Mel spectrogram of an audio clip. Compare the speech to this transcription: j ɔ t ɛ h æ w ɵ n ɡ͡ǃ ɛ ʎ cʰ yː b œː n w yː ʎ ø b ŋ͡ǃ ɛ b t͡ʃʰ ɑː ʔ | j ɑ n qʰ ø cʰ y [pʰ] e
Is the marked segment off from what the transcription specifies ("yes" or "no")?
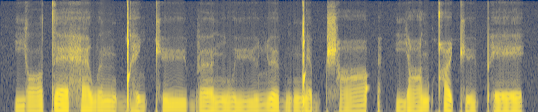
no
